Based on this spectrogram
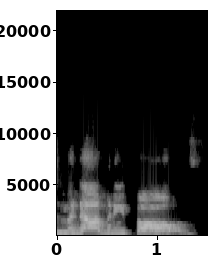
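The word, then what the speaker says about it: Menomonee Falls: you know what it's monomane Falls it's a lot growing up like learning how to spell it they always said me no money but money is with two e instead of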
